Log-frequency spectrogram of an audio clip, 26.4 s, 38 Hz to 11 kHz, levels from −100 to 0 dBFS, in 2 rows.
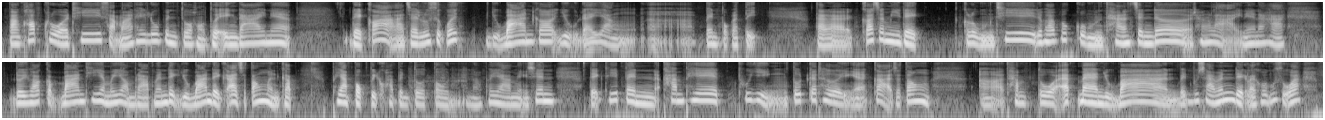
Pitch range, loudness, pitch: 165-215 Hz, -21 LUFS, 190 Hz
